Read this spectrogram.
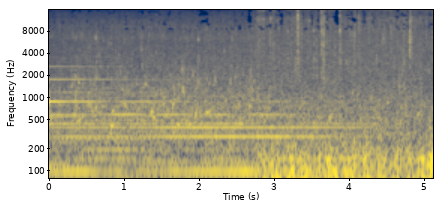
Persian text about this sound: آخیش، بالاخره شستن لباسمون تموم شد.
